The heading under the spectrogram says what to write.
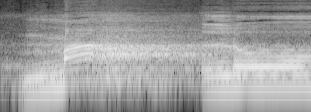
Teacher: ucapannya ujungnya ini ya dipanjangkan, bisa 4 bisa 6, namanya mat arid lisukuri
